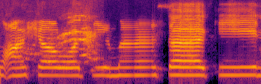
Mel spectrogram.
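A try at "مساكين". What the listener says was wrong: Ayo, masakin, mimnya pendek, ulangi.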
